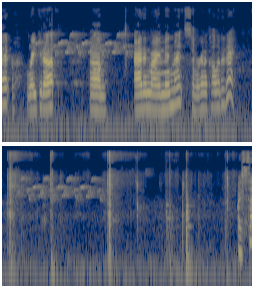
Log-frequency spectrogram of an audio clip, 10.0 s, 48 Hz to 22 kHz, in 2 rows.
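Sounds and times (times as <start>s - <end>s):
faint bird chirps: 0.6s - 2.8s, 5.1s - 7.5s.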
